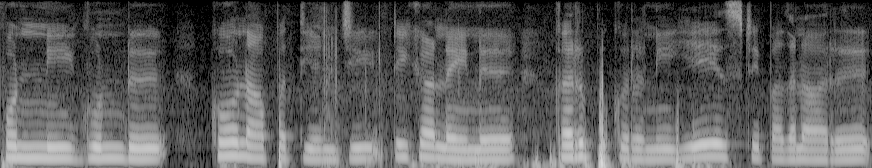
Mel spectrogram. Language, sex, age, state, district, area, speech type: Tamil, female, 45-60, Tamil Nadu, Viluppuram, rural, spontaneous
